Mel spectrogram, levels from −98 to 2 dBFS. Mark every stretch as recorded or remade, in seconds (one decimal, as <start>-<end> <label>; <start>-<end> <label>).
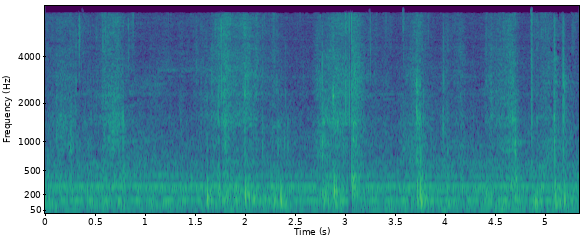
0.0-1.2 recorded; 1.2-1.7 remade; 1.7-5.3 recorded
